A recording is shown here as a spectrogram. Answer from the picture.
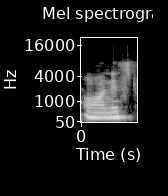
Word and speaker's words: honest: An honest man. Honest here H is silent, so we use an as an article.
